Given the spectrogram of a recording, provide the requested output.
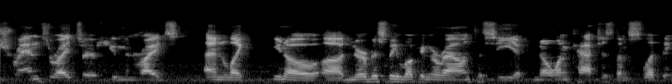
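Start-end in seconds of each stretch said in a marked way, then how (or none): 0.0-1.8 muttered grumble. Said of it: "people are grumbling".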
